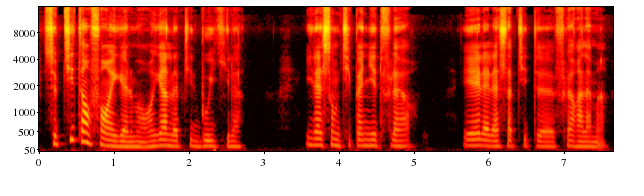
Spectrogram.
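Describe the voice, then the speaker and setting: A woman's voice: very deep voice, fairly quick. A woman giving a casual, spoken tarot reading straight to the viewer, hesitating often and restarting her sentences. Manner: hesitant, many fillers and restarts, speaks directly to the viewer. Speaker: tarot card reader.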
